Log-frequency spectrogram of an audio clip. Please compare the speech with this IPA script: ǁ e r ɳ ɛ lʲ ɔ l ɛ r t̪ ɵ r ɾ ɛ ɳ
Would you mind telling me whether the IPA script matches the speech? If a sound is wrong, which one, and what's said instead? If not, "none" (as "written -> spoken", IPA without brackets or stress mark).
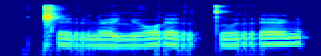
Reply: l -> ɾ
